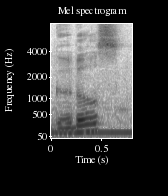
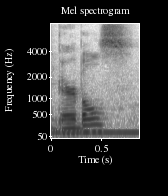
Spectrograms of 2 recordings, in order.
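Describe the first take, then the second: First: The name is said with a German accent. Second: The name is said with an American accent. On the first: The speaker calls it right. "instead of Goebbels" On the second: The speaker calls it wrong. "Americans will say Goebbels"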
